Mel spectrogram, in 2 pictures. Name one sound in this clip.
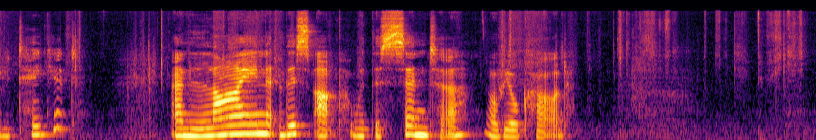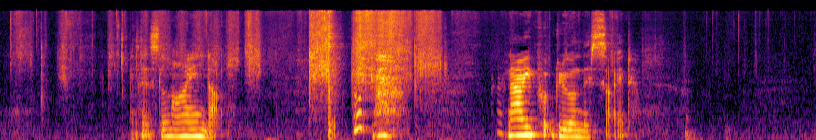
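Paper rustles and crinkles as hands press it down.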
